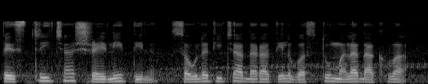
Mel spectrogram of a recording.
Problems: constant background noise, continuous background conversations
